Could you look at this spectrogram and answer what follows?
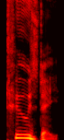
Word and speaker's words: Tuesday: Um, in American English we pronounce it like Tuesday. TT t Tuesday. Tuesday. But in British English, they pronounce it like Tuesday. Ch. A small difference, but but we do have it.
